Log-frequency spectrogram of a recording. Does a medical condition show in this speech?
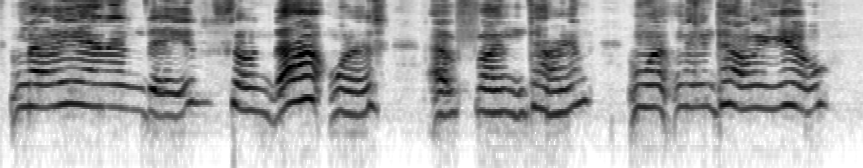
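Yes: cerebral palsy.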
